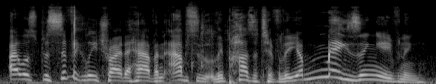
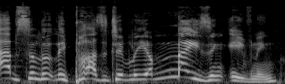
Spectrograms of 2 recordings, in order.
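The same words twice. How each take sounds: First: Said in the usual way. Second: A botched, half-laughing British accent, pitched up; failed British accent. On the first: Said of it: "I'm supposed to say a thingy, but in a British accent". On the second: Shown as a demonstration. Streamer attempts a British sign-off for chat, badly. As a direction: try a British accent and fumble it. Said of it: "Fuck, I can't do it".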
